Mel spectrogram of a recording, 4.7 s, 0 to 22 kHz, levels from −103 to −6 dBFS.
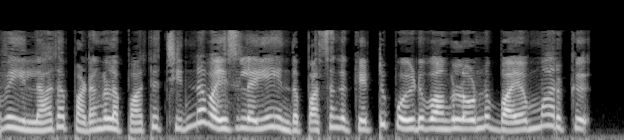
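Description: Across the whole speech clip, nothing is present above 9.8 kHz: a spectrogram shows a hard, flat ceiling at that height from start to finish, with the area above it empty, and the speech sounds dull, lacking crisp sibilance and air. The likely cause is low-bitrate audio saved at a high bitrate. The cut-off fits a first pass through a low-bitrate codec such as AAC-LC near 32 kbit/s, and a later high-bitrate MP3 encoding could not restore what it discarded.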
